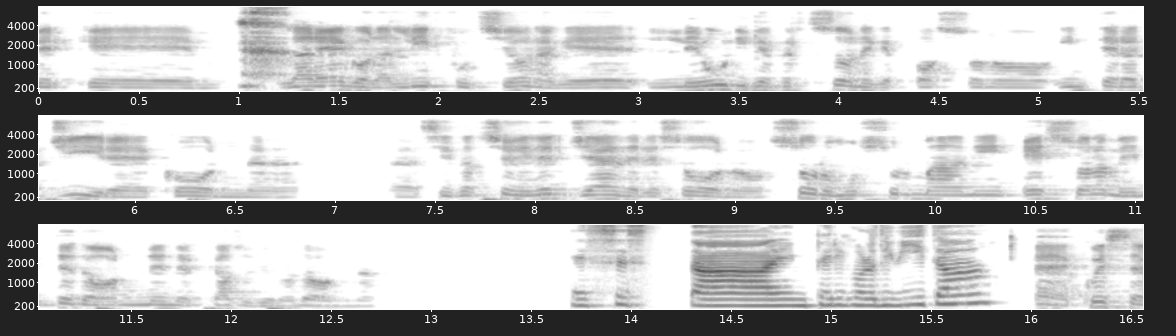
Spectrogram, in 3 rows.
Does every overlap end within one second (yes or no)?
yes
